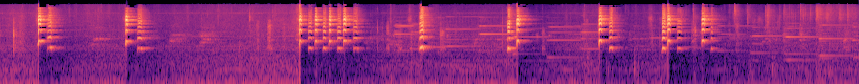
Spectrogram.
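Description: Plush squeaky toy squeaking again and again as a puppy bites and tugs at it. The squeaks are short and loud with a falling pitch, some single and one quick run of several about four and a half seconds in.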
